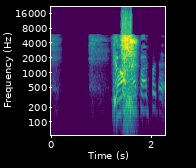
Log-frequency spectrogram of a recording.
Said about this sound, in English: Bless you. Thank you. Sorry, I tried to hit mute. I don't know if I got it in time,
